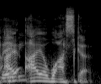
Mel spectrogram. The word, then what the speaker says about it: ayahuasca: Well, and what he says is this use of, I can't even pronounce it, the plant. Yeah, the plant's got a weird name. Yeah, like ayahuasca. Yeah, ayahuasca.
